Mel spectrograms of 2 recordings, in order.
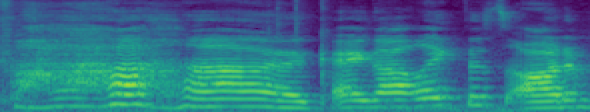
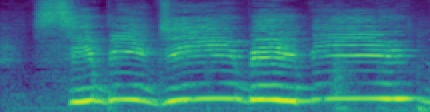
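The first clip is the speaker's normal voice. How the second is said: high, loud hype shout; excited cheer; 11 semitones higher, 8 dB louder than usual. Real, not acted. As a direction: sell it like a hype man. Cheering his choice.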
